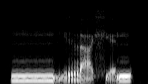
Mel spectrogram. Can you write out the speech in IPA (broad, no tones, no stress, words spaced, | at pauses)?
mːḭra̰xʲɛ̰n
